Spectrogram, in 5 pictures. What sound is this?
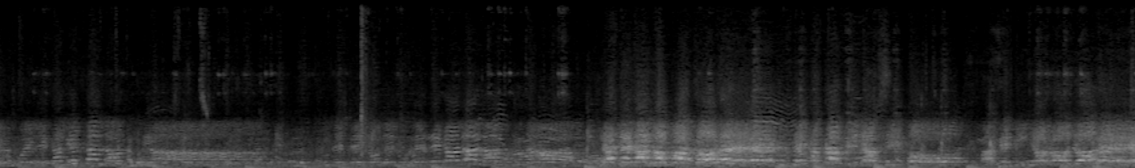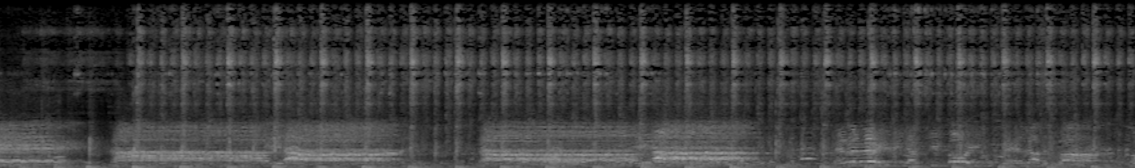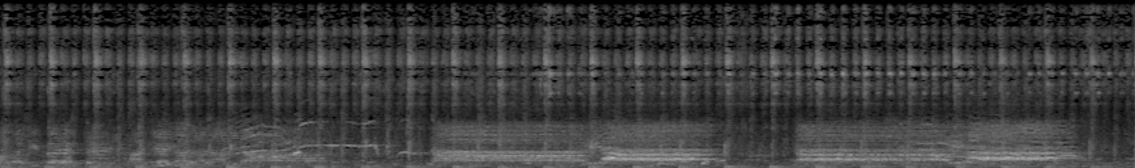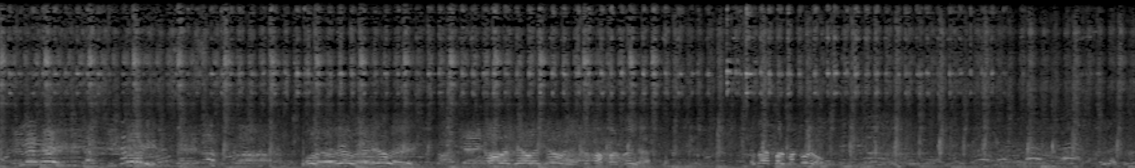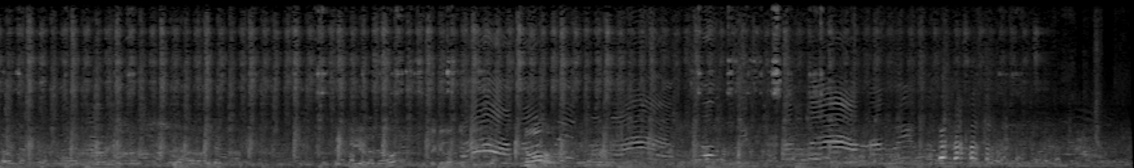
southern Spanish christmas chorus singing in the street, some percussion, and other voices / coro de campanilleros cantando en la calle, panderetas y otras voces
